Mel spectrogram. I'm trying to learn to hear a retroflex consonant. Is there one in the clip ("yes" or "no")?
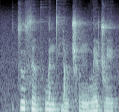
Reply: yes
